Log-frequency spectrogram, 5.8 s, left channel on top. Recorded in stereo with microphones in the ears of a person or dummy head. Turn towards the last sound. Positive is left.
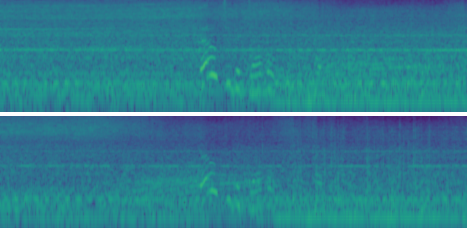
turn(degrees=75)  # may be behind; listen again after turning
